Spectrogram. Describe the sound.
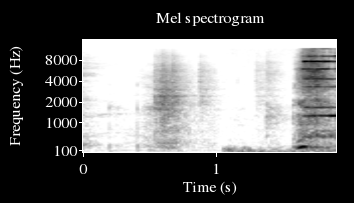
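A telephone rings with a bright, metallic electronic burst near the end, following a few faint, muffled sounds.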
